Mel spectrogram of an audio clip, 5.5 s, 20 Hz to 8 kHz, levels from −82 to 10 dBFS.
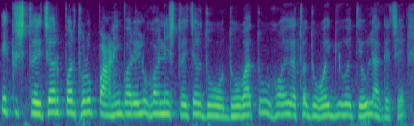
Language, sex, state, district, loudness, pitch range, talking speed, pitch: Gujarati, female, Gujarat, Valsad, -16 LUFS, 200-235 Hz, 195 wpm, 220 Hz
